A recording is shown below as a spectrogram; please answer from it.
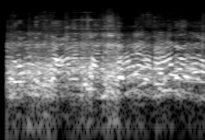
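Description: Many schoolgirls' voices chattering at once in a dense babble of overlapping talk.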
